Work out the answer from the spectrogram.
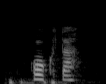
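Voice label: "окта", Komi, female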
